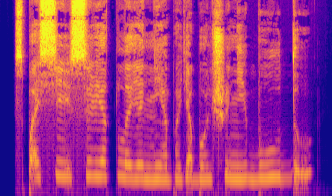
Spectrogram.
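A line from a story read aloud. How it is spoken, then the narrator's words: Whimpering thief. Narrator (Russian): хныкал воришка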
